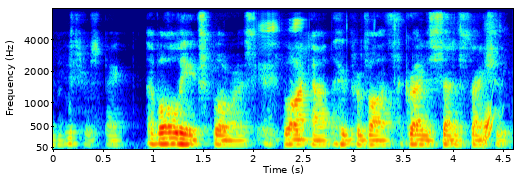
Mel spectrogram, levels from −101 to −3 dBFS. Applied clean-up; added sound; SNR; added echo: neural mask model DeepFilterNet 3.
